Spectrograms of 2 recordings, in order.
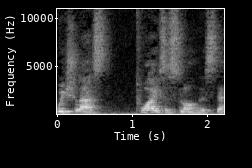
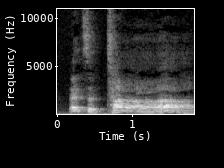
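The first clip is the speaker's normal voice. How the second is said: ta stretched long and slow.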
